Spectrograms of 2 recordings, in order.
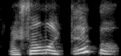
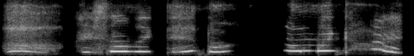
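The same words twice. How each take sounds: First: Said in the usual way. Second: Put-on gasp, then a much higher, slower girlish voice; high, slow mock Pippa with a gasp. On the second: Shown as a demonstration. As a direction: squeak it out like Pippa after a gasp.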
